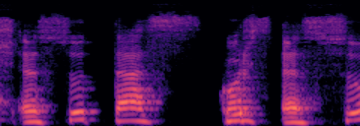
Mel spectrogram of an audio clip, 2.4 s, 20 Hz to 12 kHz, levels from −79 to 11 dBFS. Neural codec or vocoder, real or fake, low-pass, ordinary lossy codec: none; real; 10.8 kHz; MP3, 48 kbps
